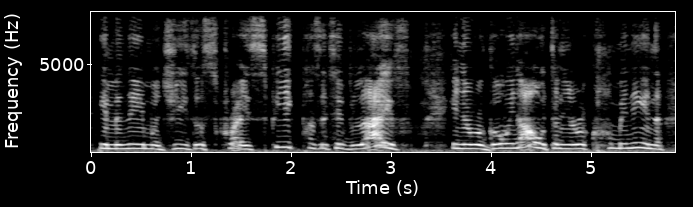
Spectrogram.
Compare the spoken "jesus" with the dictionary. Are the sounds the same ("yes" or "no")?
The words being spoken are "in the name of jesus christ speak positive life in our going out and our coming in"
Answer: yes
